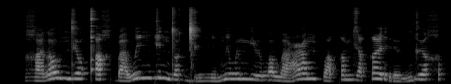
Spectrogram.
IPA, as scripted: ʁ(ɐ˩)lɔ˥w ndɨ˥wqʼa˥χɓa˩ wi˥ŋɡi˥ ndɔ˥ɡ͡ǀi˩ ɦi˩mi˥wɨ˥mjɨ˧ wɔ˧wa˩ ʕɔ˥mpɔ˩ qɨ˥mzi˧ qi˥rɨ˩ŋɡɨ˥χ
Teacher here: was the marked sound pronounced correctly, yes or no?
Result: no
